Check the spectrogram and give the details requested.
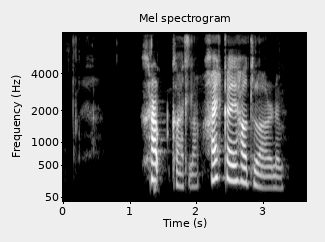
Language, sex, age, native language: Icelandic, male, 18-19, Polish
